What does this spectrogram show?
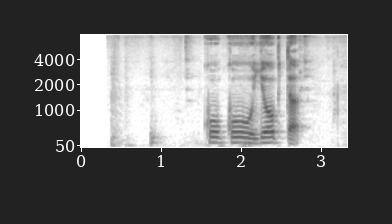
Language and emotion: Russian, neutral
